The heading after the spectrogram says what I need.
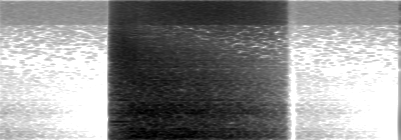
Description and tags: Mysterious Scary Moment
This special sound I created while using "RICHERlandTV's" sound and I normalized a small part of the very end then faded in and out. I hope you guys enjoy.
Here is the link to the orignal:
Alien, Changed, Creepy, Edit, Fade-In, Fade-Out, Horror, Mysterious, Normalized, RICHERlandTV, Scary, Science-Fiction, Sci-Fi, Spooky, Strange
